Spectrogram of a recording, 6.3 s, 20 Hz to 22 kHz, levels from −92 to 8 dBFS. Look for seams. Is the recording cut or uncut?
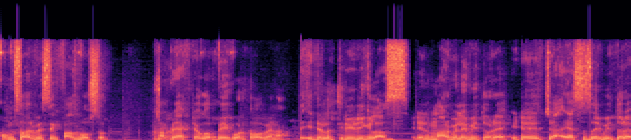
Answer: cut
